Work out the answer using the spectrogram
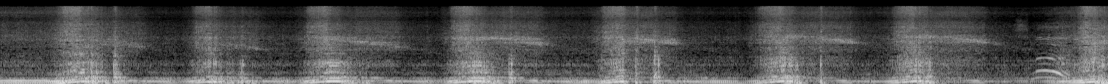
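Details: Porsche 911 Turbo on a COBB Accessport stage 3 tune for 1,300 cc injectors and 93 octane, coolant fittings replaced. Repeated sharp revs climb and drop cleanly about every 1.5 seconds, no popping or stumbling, no more blue smoke. Normal running, fine tuning pending.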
